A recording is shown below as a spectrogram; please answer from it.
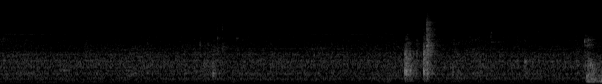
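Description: Faint steady room hiss with a small click about two seconds in and two short, sharper clicks about four seconds in: handling clicks as an AMD processor is fitted into its motherboard socket.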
